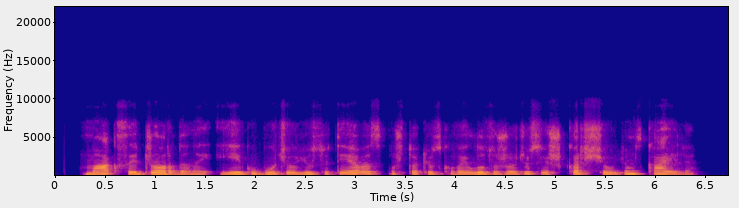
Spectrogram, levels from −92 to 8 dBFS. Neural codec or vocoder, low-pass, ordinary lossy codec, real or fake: none; 7.2 kHz; Opus, 16 kbps; real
